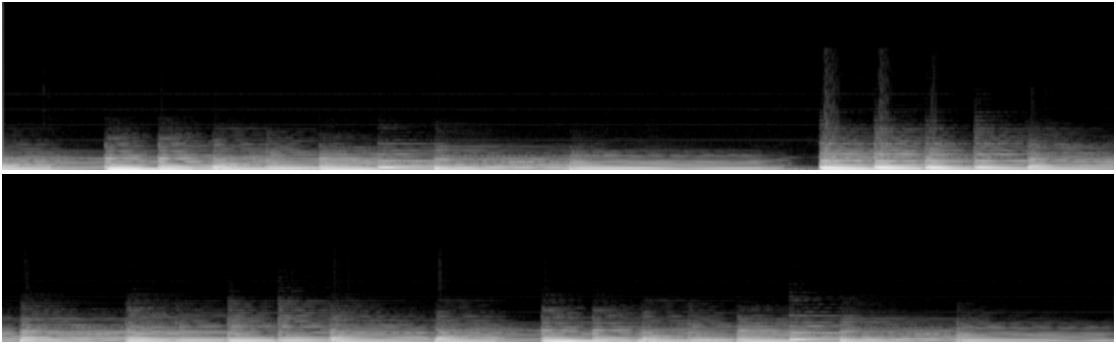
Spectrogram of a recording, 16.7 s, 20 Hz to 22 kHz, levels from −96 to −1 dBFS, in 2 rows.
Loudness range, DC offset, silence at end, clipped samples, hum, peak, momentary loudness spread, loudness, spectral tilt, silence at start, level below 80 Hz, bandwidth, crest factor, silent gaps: 7 LU; under 0.1%; 0 s; under 0.1%; none; -2 dBFS; 17 LU; -21 LUFS; -11 dB/octave; 0 s; -48 dBFS; 4.5 kHz; 18 dB; none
